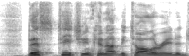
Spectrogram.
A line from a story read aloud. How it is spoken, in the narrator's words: she replied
